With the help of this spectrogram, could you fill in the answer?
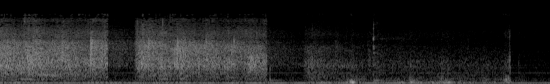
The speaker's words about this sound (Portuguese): Então, gente, vamos receber a professora com a salva de palmas, amém? Vamos honrar a vida dela.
